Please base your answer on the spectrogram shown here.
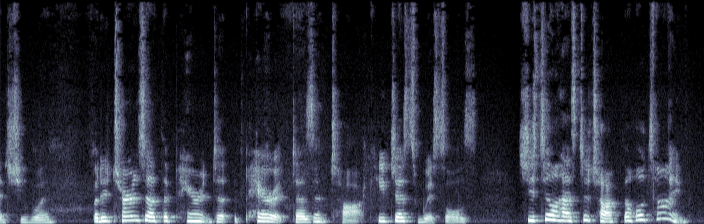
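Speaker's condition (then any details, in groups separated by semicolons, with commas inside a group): No condition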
